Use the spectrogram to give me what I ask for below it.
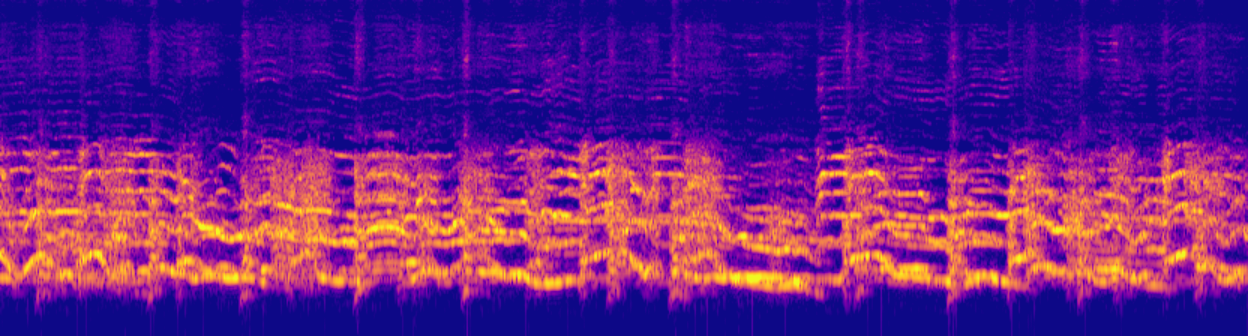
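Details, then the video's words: Siberian huskies, one male among three females in heat, keep up a continuous chorus of overlapping wavering howls and yodeling cries, loud and unbroken throughout, with brief yelps mixed in. "Husky Songs-Mating Chant"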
